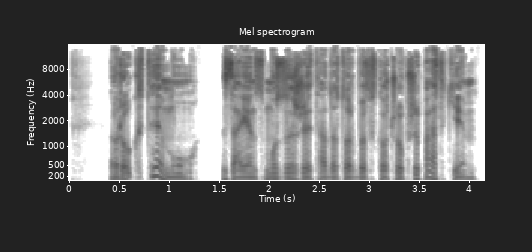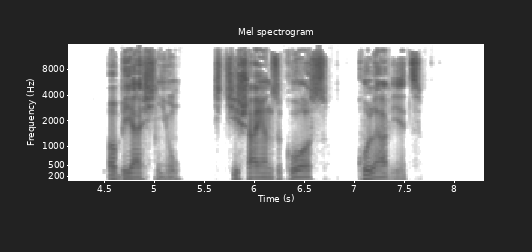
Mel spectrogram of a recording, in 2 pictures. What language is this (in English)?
Polish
